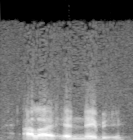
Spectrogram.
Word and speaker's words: Allenby: Now, curiously enough, Allenby's name, pronounced as an Arab would say it, Ali en-Nabi, means prophet of the Lord.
